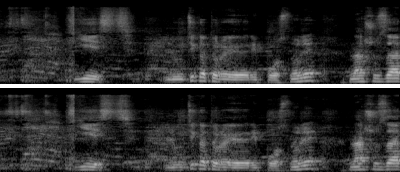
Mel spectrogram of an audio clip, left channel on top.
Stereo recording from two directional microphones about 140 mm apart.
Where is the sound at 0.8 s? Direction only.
20° left (ahead or behind).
